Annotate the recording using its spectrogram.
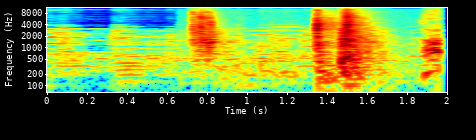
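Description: Two sudden thuds about 0.7 s apart, the second louder, as a door is opened and banged shut, over background music.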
